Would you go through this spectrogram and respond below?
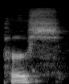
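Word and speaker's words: Peirce: But the other thing too is Pierce or Pierce. It's Pierce. Purse. Purse. Thank you. Yeah. It's, it's such a strange pronunciation. It's not intuitive at all.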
